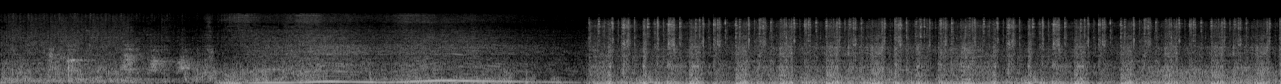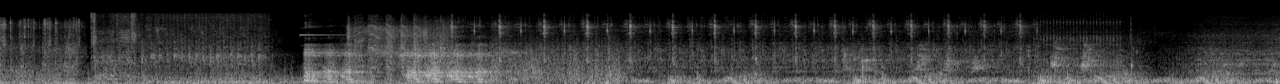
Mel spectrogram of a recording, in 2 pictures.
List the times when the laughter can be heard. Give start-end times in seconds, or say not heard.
15.8-18.0.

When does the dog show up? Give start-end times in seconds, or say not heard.
0.5-2.0, 21.2-24.1.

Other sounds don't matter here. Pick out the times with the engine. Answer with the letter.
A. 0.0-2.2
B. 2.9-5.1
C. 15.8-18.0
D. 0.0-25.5
D.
